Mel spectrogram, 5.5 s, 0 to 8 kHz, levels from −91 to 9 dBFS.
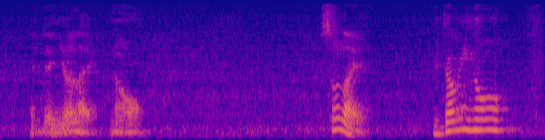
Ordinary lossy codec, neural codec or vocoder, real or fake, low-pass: none; vocoder, 22.05 kHz, 80 mel bands, HiFi-GAN; fake; 7.2 kHz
